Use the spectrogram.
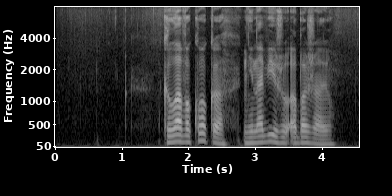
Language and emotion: Russian, neutral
